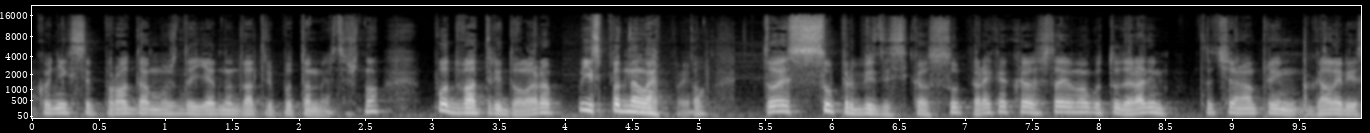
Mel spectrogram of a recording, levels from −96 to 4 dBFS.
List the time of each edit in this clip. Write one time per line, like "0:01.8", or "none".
0:04.0
0:05.3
